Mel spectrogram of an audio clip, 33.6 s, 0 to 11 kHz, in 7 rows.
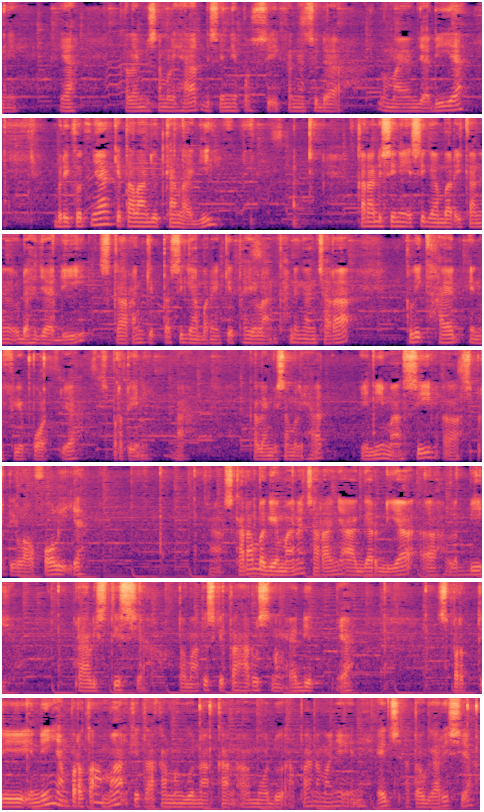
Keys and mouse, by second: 0.0-4.9 middle drag, 5.6-6.7 middle drag, 8.7-10.2 middle drag, 15.6-18.2 middle drag, 18.5-20.9 middle drag, 21.2-22.2 middle drag, 24.6 middle click, 26.3-28.0 middle drag, 28.3 middle click.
